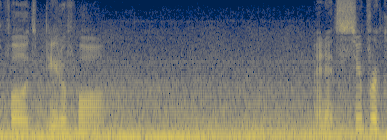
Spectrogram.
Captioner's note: rumble of engine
